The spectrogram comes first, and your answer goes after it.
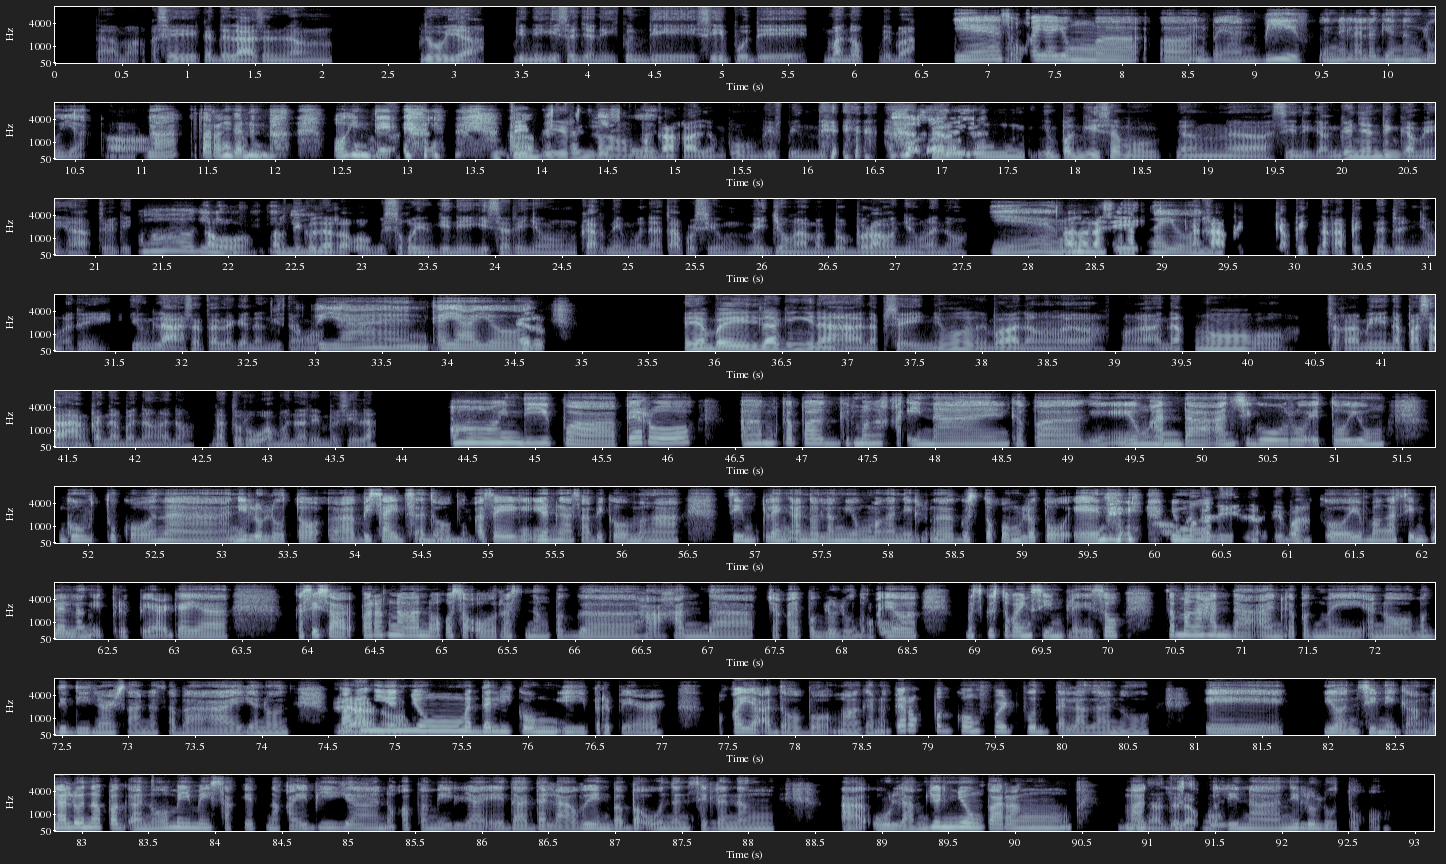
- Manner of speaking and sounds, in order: other background noise; tapping; chuckle; laughing while speaking: "Parang gano'n ba?"; chuckle; laugh; background speech; wind; other noise; chuckle; unintelligible speech; inhale
- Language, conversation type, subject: Filipino, podcast, Paano mo inilalarawan ang paborito mong pagkaing pampagaan ng pakiramdam, at bakit ito espesyal sa iyo?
